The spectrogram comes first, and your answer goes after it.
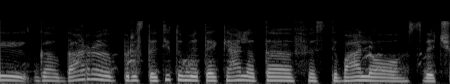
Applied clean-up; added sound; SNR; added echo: neural mask model RNNoise.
